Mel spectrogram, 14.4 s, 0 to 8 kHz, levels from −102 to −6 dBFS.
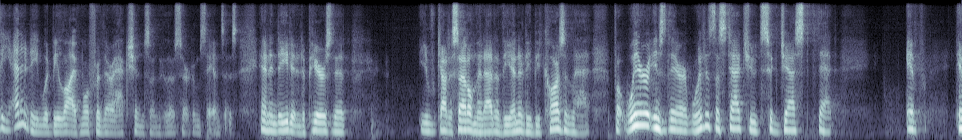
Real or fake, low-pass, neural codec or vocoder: fake; 7.2 kHz; codec, 16 kHz in and 24 kHz out, 0.6 kbps, FocalCodec, streaming, 4096 codes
